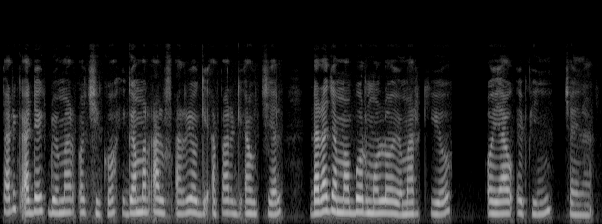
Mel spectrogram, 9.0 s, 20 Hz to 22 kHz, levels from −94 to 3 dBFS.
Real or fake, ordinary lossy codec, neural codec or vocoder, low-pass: real; none; none; 9.9 kHz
